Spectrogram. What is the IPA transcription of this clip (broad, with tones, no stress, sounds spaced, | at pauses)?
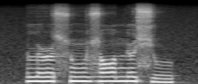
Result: l ə˞˧ ɬ ũ˧ ɮ ɔ˦ n ɵ˦ ɕ u˨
